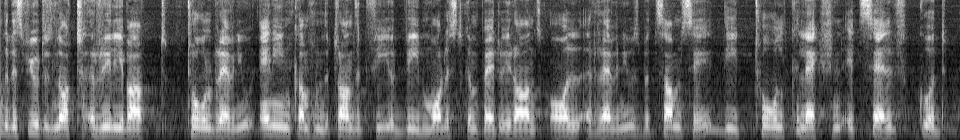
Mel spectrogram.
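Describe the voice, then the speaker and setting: A man's voice: medium pitch, dark tone. A man reading scripted news narration as a presenter, in a formal, emphatic delivery.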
